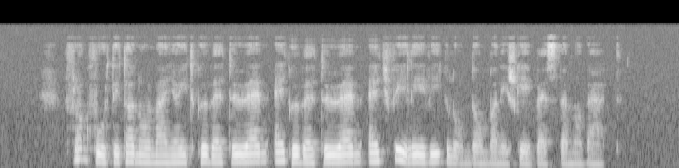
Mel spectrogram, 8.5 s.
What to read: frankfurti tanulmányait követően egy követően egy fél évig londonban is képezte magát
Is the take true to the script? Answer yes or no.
yes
